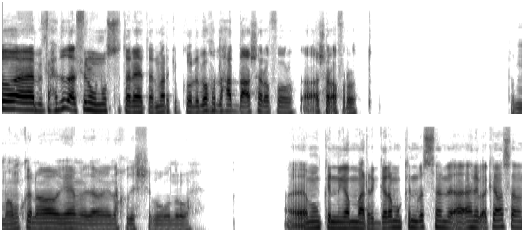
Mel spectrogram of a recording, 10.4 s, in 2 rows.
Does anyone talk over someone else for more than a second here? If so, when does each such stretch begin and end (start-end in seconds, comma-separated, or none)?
none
